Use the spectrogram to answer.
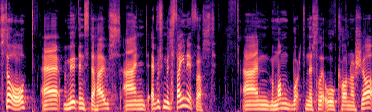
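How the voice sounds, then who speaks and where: A man speaks in a fairly high voice with a Glasgow accent. His loudness stays very even at a moderate pace. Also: ordinary pitch variation. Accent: Scottish, Glasgow. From Scotland, Glasgow. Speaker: storyteller sharing life story. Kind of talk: personal testimony. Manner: halting.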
